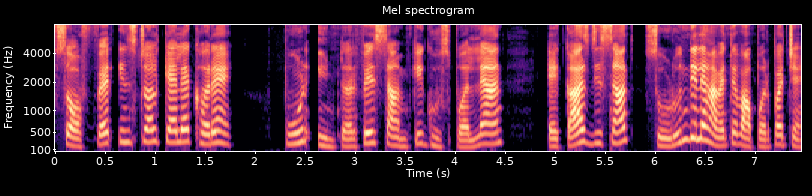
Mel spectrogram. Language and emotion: Goan Konkani, disgusted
